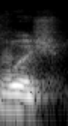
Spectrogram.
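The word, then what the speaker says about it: Łódź: Does he mean Lodz? But no, it's pronounced Lodz. In fact, I'm probably still not saying it perfect.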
